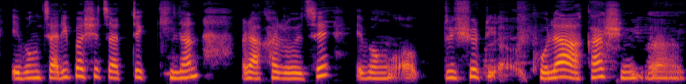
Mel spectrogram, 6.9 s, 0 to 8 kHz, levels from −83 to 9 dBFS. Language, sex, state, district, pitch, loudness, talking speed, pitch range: Bengali, female, West Bengal, Dakshin Dinajpur, 225 Hz, -19 LUFS, 115 wpm, 215-255 Hz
